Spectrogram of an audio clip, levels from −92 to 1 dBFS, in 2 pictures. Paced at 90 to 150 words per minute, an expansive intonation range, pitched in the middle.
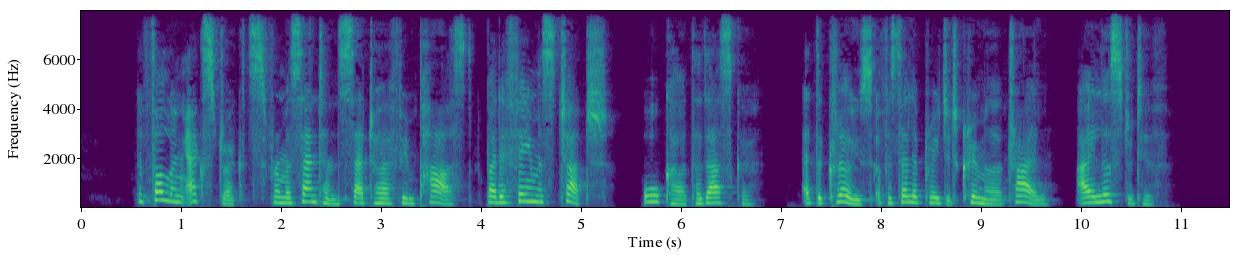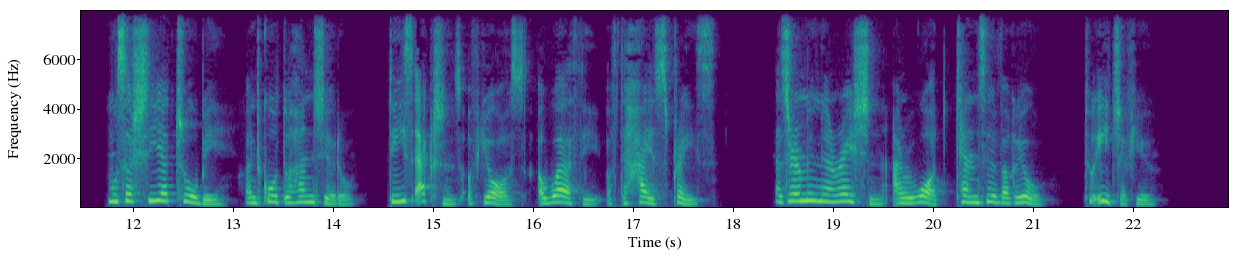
No: average, 140 wpm; wide, 5.9 semitones; high, 220 Hz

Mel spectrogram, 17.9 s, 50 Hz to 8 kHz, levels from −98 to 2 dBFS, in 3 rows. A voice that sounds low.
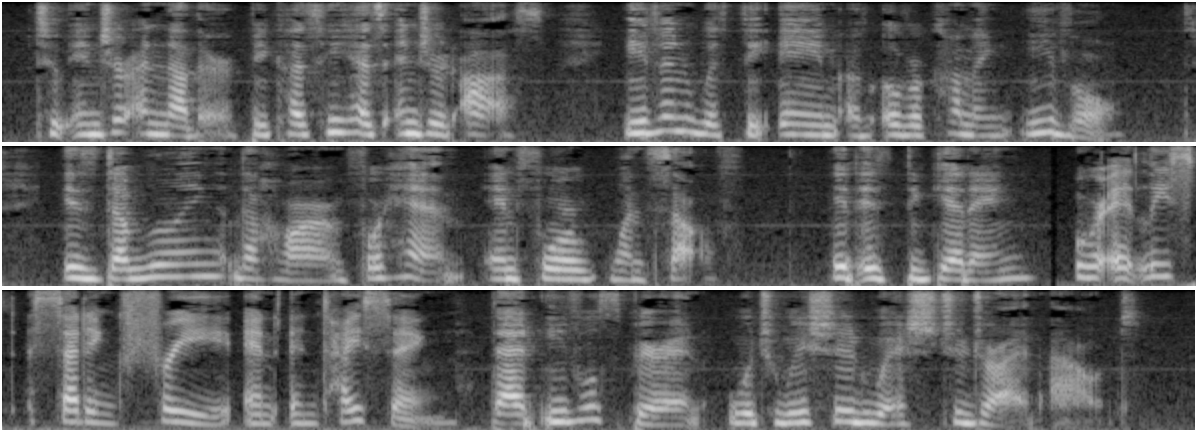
No: high, 215 Hz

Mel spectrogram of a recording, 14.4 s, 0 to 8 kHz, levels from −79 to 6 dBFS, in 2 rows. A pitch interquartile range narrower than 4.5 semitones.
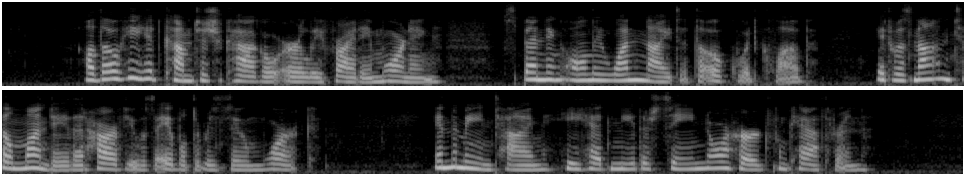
No: average, 4.8 semitones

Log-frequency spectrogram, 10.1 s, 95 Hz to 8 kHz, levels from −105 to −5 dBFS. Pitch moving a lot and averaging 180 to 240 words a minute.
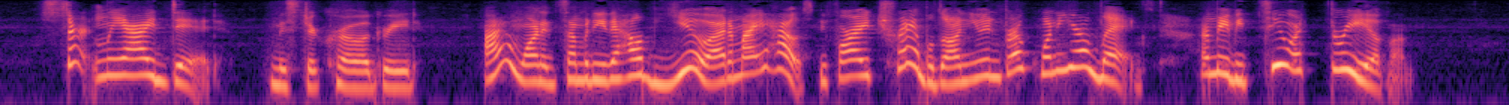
Yes: wide, 6.6 semitones; fast, 205 wpm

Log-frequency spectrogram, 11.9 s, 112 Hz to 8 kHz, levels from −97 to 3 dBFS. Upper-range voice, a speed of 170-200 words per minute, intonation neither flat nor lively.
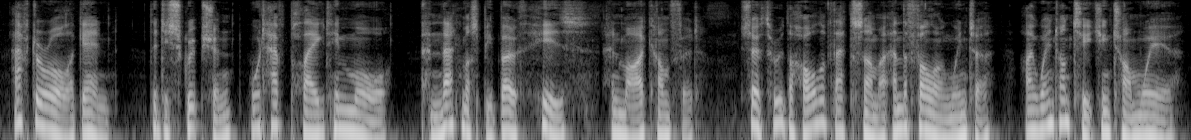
No: low, 125 Hz; average, 180 wpm; average, 4.3 semitones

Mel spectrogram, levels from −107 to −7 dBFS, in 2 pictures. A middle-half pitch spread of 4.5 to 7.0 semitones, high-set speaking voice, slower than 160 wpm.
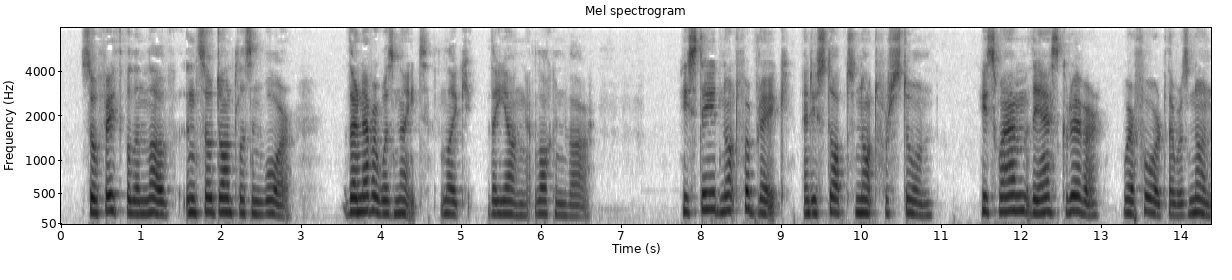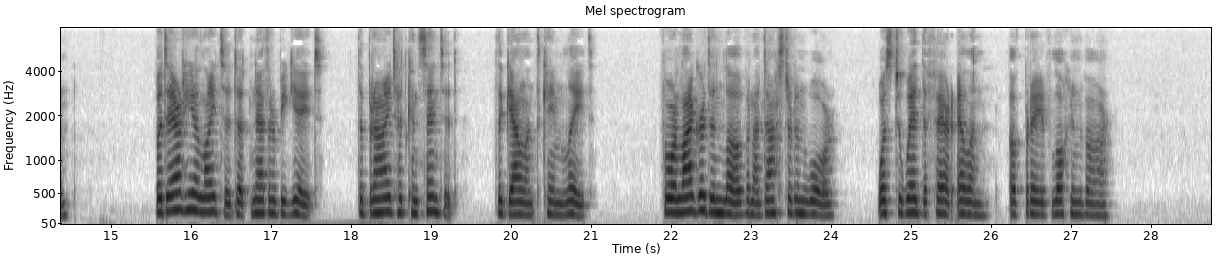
No: narrow, 2.5 semitones; high, 195 Hz; average, 150 wpm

